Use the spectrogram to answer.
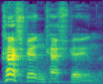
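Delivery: ordinary talk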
